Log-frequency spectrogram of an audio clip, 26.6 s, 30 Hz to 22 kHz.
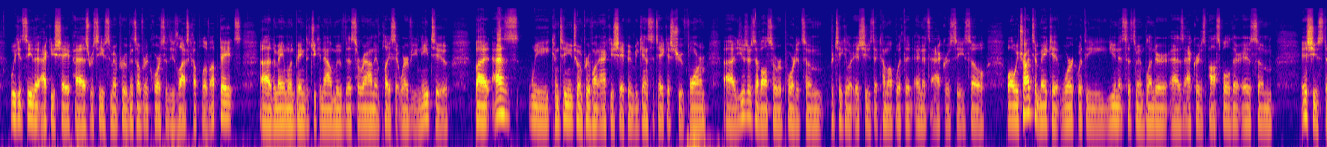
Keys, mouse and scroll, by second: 5.6 click, 8.5 click, 13.7 right click, 17.9 click, 18.8 click.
